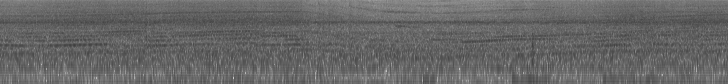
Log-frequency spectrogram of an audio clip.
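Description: A racing car engine screams at high revs, rising and falling as gears shift.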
